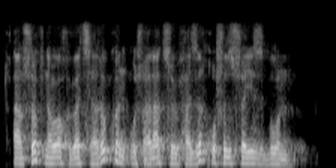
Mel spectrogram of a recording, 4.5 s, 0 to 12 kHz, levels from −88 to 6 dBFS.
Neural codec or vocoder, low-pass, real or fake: codec, 16 kHz, 4.8 kbps, FACodec; 7.2 kHz; fake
